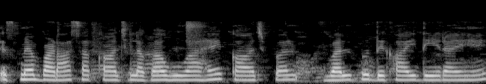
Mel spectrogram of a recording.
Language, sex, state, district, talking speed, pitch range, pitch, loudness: Hindi, female, Chhattisgarh, Bilaspur, 160 wpm, 205-215 Hz, 205 Hz, -17 LUFS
